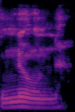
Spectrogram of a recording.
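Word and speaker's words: نون: noon means okay okay noon is actually one of the letters in Arabic and you pronounce it just like you pronounce noon like the sun is right above you you pronounce it exactly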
